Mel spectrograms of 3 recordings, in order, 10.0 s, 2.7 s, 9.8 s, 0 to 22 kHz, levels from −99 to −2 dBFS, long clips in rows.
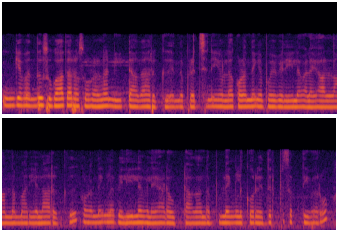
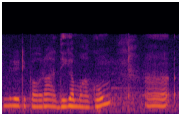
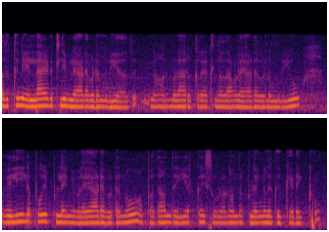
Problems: none marked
